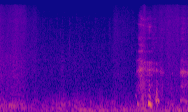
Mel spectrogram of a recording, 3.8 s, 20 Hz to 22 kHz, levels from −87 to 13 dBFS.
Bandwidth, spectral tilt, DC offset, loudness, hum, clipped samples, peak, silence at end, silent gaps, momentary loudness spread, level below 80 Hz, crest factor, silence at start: 19.5 kHz; -4.5 dB/octave; under 0.1%; -38 LUFS; none; under 0.1%; -18 dBFS; 0 s; none; 21 LU; -56 dBFS; 24 dB; 0 s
